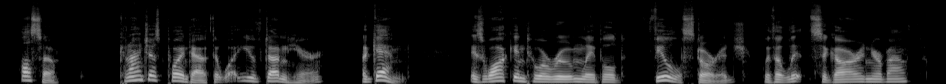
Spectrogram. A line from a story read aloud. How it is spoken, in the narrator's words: she added calmly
